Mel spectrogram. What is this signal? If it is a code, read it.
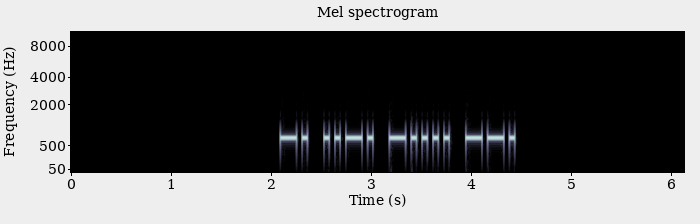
Morse code, heard as a keyed tone, about 23 wpm, 700 Hz. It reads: NF6G
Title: USA Call Signs - 4 Characters - 22wpm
